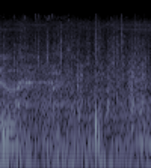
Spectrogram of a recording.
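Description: Vehicle cabin noise while driving on a rough dirt track: a steady low rumble with scattered knocks and rattles from the bumps.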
